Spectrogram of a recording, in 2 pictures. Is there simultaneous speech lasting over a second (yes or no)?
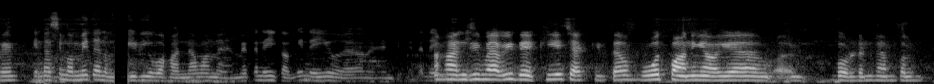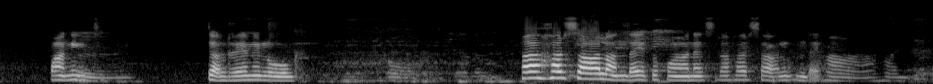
no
